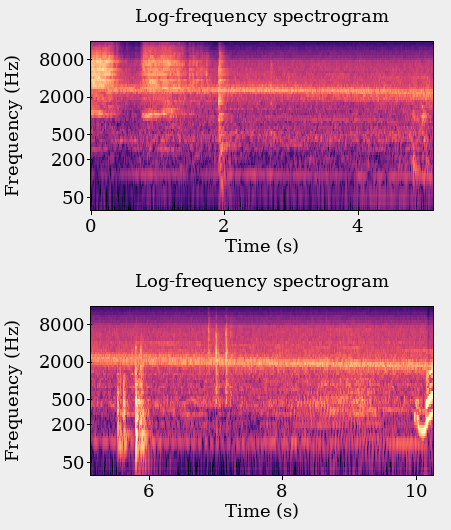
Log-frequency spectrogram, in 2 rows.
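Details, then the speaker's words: 10-inch radial arm saw with a Forrest Chopmaster blade making a crosscut: steady high motor whine stays even through the cut, with no rumble, growl or rattle. Bearings in good shape. Normal running under cut. "and they still sound like they're in good shape. Um, you'll notice that the saw did not try to pull itself through the cut, and that's because I've got a another Forest Chopmaster blade on here."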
